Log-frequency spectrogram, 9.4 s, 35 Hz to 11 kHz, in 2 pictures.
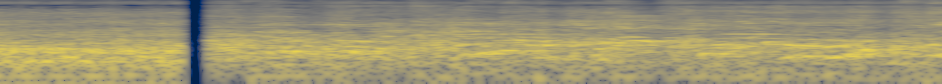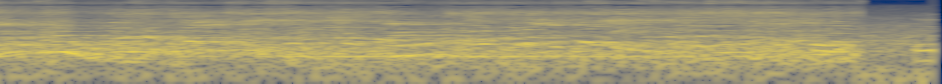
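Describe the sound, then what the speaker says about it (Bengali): Saraighat Express pulling into platform 9 at a busy Indian station, a steady loud rumble of the train with crowd chatter and voices over it, one brief cut partway through. "3:30 সরাইঘাট এক্সপ্রেস ঢুকে গেল"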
